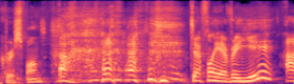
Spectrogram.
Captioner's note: laughing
